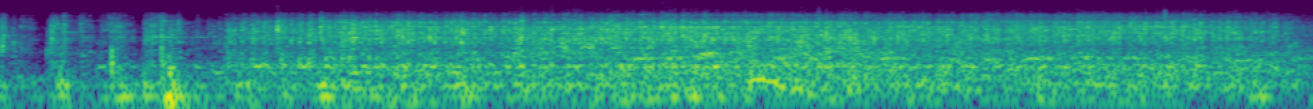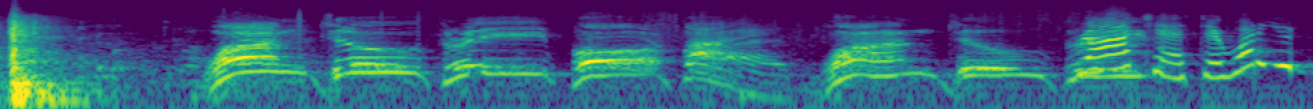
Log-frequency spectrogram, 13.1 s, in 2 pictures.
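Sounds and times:
lawnmower engine running: 0:00.0 - 0:08.0
laughter: 0:01.7 - 0:12.5
speech: 0:08.2 - 0:11.6, 0:12.3 - 0:13.1.

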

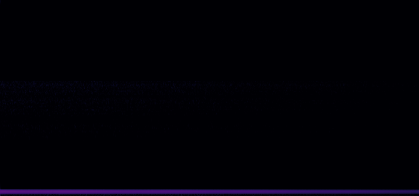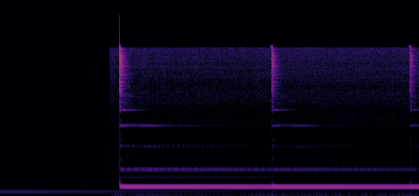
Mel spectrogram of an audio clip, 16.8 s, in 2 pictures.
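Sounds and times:
bell: 0:10.8 - 0:16.7.

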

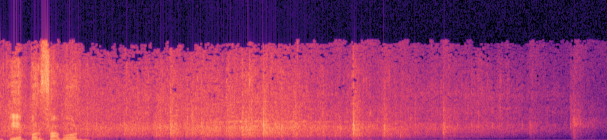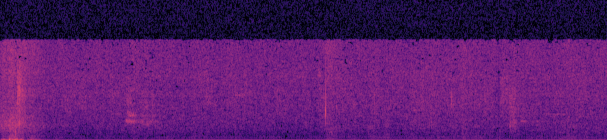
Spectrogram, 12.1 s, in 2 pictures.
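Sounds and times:
audience applauding: 0:00.0 - 0:06.0.

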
